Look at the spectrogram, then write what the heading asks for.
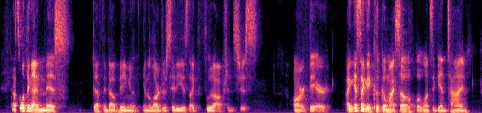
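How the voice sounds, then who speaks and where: A man speaks very fast with an American accent. His pitch is fairly low, with ordinary variation. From US South, Gwinnett County near Atlanta, Georgia. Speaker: aerospace engineer and fashion content creator. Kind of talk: casual interview chat.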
